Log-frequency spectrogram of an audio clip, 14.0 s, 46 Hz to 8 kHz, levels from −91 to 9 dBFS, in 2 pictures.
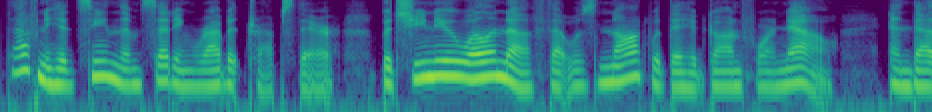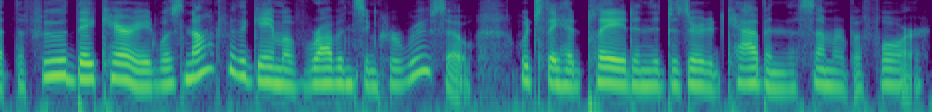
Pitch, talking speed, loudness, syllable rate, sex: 180 Hz, 200 wpm, -19 LUFS, 4.9 syllables/s, female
